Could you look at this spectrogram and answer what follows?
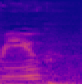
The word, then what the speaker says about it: Ryu: In Japanese, it's actually pronounced Ryu. – Okay. – It's said really fast, so it almost sounds like Ryu, but they just say it like Ryu.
